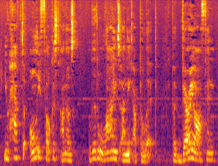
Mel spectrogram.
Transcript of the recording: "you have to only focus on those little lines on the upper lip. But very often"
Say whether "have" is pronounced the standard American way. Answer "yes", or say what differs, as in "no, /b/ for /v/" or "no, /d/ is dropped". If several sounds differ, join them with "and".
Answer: no, /f/ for /v/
